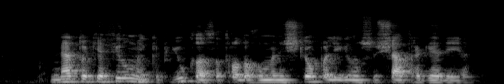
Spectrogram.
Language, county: Lithuanian, Vilnius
